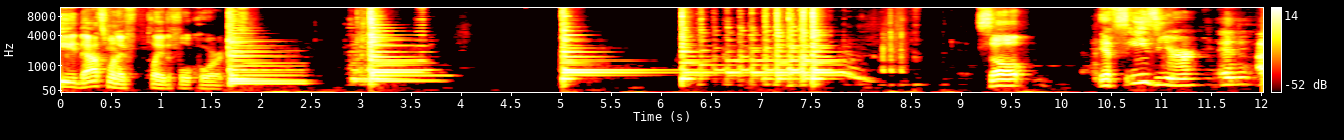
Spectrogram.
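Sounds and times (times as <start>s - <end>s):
ukulele strumming: 1.6s - 4.0s, 5.0s - 8.7s.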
